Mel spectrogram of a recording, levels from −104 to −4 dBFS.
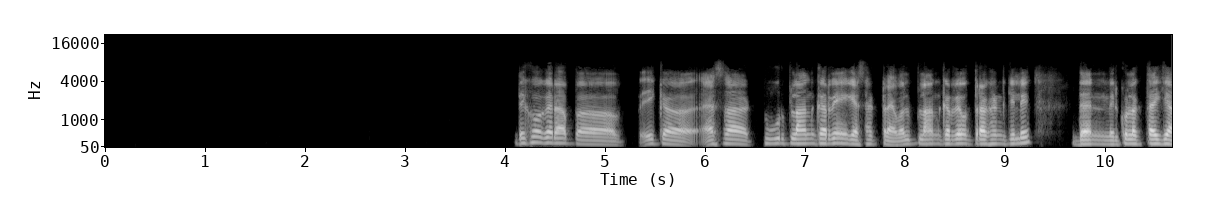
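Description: From 4.23 to 6.01 s you can hear automatic gain rising: the gain control decided the speech was too quiet and pushed its gain up by about 5 dB, so voice and background swell together.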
